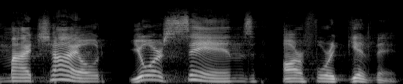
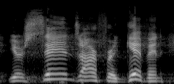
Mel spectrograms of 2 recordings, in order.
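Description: First: Slow, weighty, each word laid down; slow solemn declaration. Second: Said in the usual way. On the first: Retold or imitated. Jesus to the paralyzed man, slow and solemn. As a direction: pronounce forgiveness gravely and slowly.

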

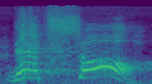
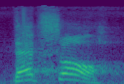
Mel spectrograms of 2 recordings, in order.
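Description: First: Nail it home to the congregation; emphatic. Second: Said in the usual way. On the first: Shown as a demonstration. Preacher driving home the point about Saul, emphatic call.

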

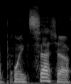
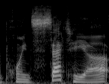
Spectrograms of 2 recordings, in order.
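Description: First: Poinsettia as poyn-SET-uh; poinsettia with no "ee" before the last vowel; pronounced without the i. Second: Poinsettia as poyn-SET-ee-uh; poinsettia with an "ee" before the last vowel; pronounced with the i. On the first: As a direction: say poinsettia in three syllables. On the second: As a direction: say poinsettia in four syllables. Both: Shown as a demonstration. Giving both pronunciations of the name.

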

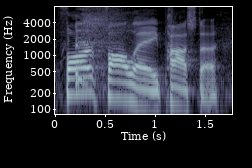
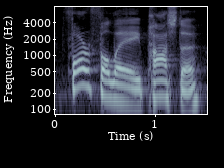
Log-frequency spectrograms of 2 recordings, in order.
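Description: First: Farfalle said slowly and carefully, far-FAL-le; careful correction of farfalle with stress on fal; corrected Italian pronunciation. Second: Farfalle with the stress pushed early, FAR-falle; early stress mispronunciation. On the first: Shown as a demonstration. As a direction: farfalle pronounced deliberately the Italian way. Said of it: "it is farfalle". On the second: Real, not acted. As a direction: say Farfalle leaning on the first syllable. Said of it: "you put the emphasis a little bit sooner in the word".

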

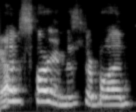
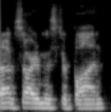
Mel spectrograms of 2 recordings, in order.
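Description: First: High imitation of a receptionist cracking up; imitating her giggling apology much higher; mock hysterical laughing. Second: Said in the usual way. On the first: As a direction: squeak it out as if laughing. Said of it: "laughing hysterically". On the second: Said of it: "She actually said".

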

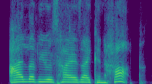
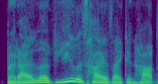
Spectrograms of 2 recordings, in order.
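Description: First: High, bouncy, laughing little hare. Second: A touch of a smile, fond and steady; smiling. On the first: Little hare bragging to his father, high and laughing. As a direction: giggle the line out like a bouncing child. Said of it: "laughed Little Nut Brown Hair". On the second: Big hare answering his little one, mildly smiling. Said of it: "smiled Big Nut Brown Hair". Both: Acted.

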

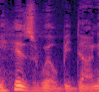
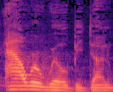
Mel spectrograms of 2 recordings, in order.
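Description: First: "His" leaned on, trailing lower after it; stress on HIS. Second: "Our" leaned on, rest unstressed; stress on OUR. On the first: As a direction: put the weight on the word "His". Contrasts His will with ours. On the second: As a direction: put the weight on the word "Our". Contrasts our will with His. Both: Shown as a demonstration.

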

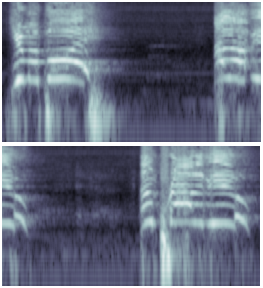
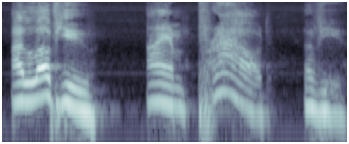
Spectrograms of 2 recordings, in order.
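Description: First: High, loud proud-father holler; cheering out each phrase at high pitch; exultant proud shout. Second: Slow, low and deliberate; tender fatherly affirmation. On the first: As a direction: burst out with fatherly pride, short phrases. God bursting with pride over Jesus. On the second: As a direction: let each word land, like a father to his child. Father slowly affirms his child. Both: Acted.

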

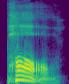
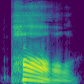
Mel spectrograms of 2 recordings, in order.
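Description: First: Calling the name out loudly, high; loud cry. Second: Calling the name loudly with a falling tune; loud cry, falling. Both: A narrator's reading. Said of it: "cried out in a loud voice".

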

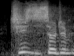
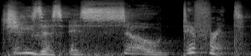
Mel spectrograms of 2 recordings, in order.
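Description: First: "so" lifted high and held, the rest plain; stress on so. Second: Said in the usual way. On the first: Shown as a demonstration. Preacher to the congregation, "so" raised and stressed. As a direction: lean hard on "so" in "Jesus is so different". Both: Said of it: "But listen".

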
